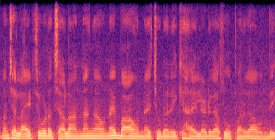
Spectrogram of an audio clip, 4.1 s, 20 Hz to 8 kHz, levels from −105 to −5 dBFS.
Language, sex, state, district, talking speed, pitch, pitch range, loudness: Telugu, male, Andhra Pradesh, Visakhapatnam, 200 wpm, 130 Hz, 125-135 Hz, -16 LUFS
